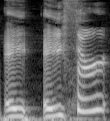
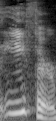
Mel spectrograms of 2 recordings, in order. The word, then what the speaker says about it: Aether: so fast it's pronounced a ather Aether okay I think in my mind I'm like oh the a is silent it's ether but yeah a ather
